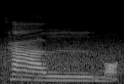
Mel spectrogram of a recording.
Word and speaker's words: calmo: igual, mas no italiano, quando você tem o L em final de palavra ou antes de uma consoante, você puxa esse L, tem uma outra pronúncia, olha só, calmo, cal, cal, cal, calmo, tá? Não tem o som de U, calmo, calmo, é calmo, calmo, ok?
